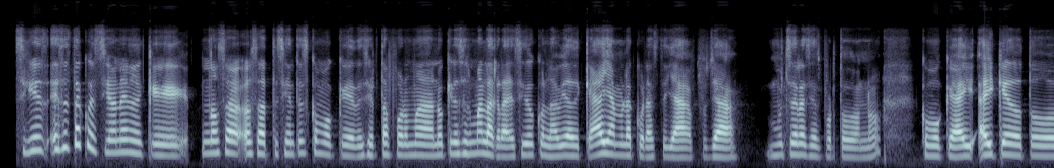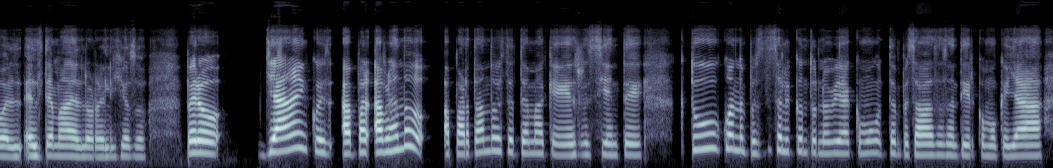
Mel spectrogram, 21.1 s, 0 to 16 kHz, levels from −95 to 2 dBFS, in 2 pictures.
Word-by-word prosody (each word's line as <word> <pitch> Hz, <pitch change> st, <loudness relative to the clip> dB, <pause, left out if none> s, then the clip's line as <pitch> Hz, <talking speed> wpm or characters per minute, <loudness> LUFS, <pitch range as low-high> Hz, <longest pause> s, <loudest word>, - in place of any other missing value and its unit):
Sí, 265 Hz, +1 st, -4 dB
es 285 Hz, -1 st, -1 dB
es 295 Hz, +3 st, 0 dB
esta 390 Hz, +4 st, +2 dB
cuestión 250 Hz, -9 st, -1 dB
en 250 Hz, 0 st, +2 dB
el 230 Hz, -3 st, -2 dB
que, 195 Hz, -1 st, +2 dB
no 235 Hz, +1 st, 0 dB
sa 240 Hz, -3 st, +3 dB
o 225 Hz, -, +3 dB
sea, 225 Hz, -2 st, +2 dB
te 220 Hz, -, -13 dB
sientes 230 Hz, +1 st, -5 dB
como 215 Hz, -5 st, -5 dB
que 190 Hz, -2 st, -2 dB
de 180 Hz, +1 st, -6 dB
cierta 205 Hz, +1 st, -2 dB
forma 200 Hz, -1 st, 0 dB
no 205 Hz, +1 st, -2 dB
quieres 225 Hz, +1 st, -3 dB
ser 225 Hz, -1 st, -4 dB
malagradecido 205 Hz, -3 st, +1 dB
con 200 Hz, -2 st, -5 dB
la 180 Hz, -, -1 dB
vida 190 Hz, 0 st, +2 dB
de 185 Hz, -, -2 dB
que: 185 Hz, -, -3 dB
"Ay, 215 Hz, +3 st, +6 dB
ya 220 Hz, -, +4 dB
me 200 Hz, -, -6 dB
la 195 Hz, -, +1 dB
curaste, 170 Hz, -1 st, -6 dB
ya, 160 Hz, -1 st, +3 dB
pues 170 Hz, -1 st, -18 dB
ya, 165 Hz, -1 st, +2 dB, 0.2 s
muchas 205 Hz, +1 st, -4 dB
gracias 190 Hz, -4 st, -2 dB
por 175 Hz, 0 st, -10 dB
todo", 165 Hz, -2 st, -5 dB
¿no?, 170 Hz, +4 st, -9 dB, 0.4 s
como 185 Hz, -1 st, -2 dB
que 180 Hz, -, 0 dB
ahí 180 Hz, +2 st, +6 dB
ahí 205 Hz, +1 st, +6 dB
quedó 205 Hz, -3 st, +3 dB
todo 185 Hz, -1 st, 0 dB
el 175 Hz, 0 st, -2 dB
el 185 Hz, -2 st, 0 dB
tema 185 Hz, -1 st, 0 dB
de 175 Hz, -, 0 dB
lo 175 Hz, -1 st, -2 dB
religioso, 170 Hz, 0 st, -7 dB, 0.4 s
pero 235 Hz, -2 st, +5 dB, 0.4 s
ya 260 Hz, +9 st, +8 dB
en 320 Hz, -, -4 dB
cues 250 Hz, -5 st, -3 dB
apa 225 Hz, +3 st, +5 dB
hablando, 280 Hz, +6 st, +4 dB, 0.2 s
apartando 235 Hz, +4 st, -2 dB
este 255 Hz, -2 st, -5 dB
tema 230 Hz, -1 st, -5 dB
que 200 Hz, -2 st, -4 dB
es 205 Hz, +1 st, -5 dB
reciente, 205 Hz, -1 st, -7 dB, 0.5 s
tú 305 Hz, +1 st, -2 dB
cuando 310 Hz, -3 st, 0 dB
empezaste 230 Hz, +1 st, -11 dB
a -, -, -15 dB
salir 275 Hz, -3 st, -4 dB
con 260 Hz, -1 st, -7 dB
tu 240 Hz, -, -6 dB
novia, 225 Hz, 0 st, -4 dB
¿cómo 230 Hz, +1 st, -9 dB
te 230 Hz, +2 st, -7 dB
empezabas 205 Hz, -1 st, -2 dB
a 200 Hz, -, -10 dB
sentir 195 Hz, 0 st, -7 dB
como 185 Hz, -2 st, -9 dB
que 185 Hz, -, -8 dB
ya, 195 Hz, +1 st, +2 dB
210 Hz, 230 wpm, -22 LUFS, 190-235 Hz, 0.5 s, ya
